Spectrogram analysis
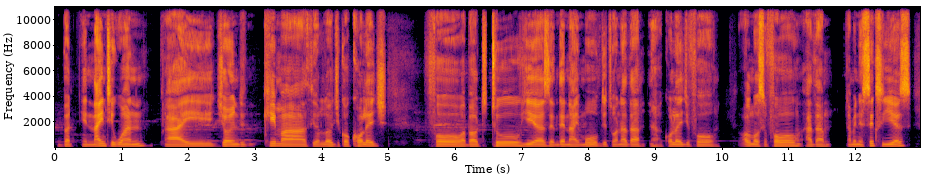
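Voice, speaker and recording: A middle-aged man from Tanzania, a pastor, telling his life story as an interview guest in an unhurried way with many pauses and fillers. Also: medium pitch, fairly even intonation, darkish tone.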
